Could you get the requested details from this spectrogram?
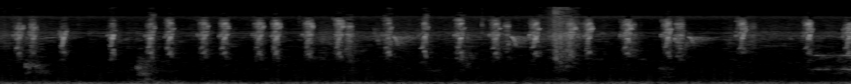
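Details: Hungry young Yellow-vented bulbuls in their tree nest beg for food with a steady stream of sharp, high chirps, several per second, above constant low background noise and a brief rustling burst.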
